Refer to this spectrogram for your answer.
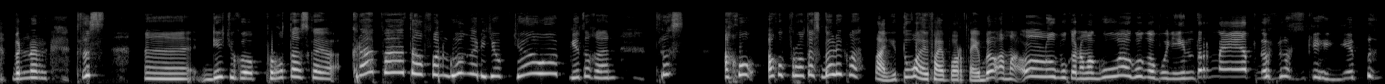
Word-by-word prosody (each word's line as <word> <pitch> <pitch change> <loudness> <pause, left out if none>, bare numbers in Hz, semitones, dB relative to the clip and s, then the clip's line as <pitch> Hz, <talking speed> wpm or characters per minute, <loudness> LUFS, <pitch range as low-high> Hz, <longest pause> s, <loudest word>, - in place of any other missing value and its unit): Bener, 290 +2 +2 0.3
terus, 425 +3 0 0.4
eee, 255 -1 +1
dia 265 +10 +3
juga 290 -5 +2
protes, 320 +4 +1
kayak, 280 -5 +1 0.2
"Kenapa 290 -10 +1 0.2
telfon 470 -2 +3
gue 425 +5 +6
nggak 475 -3 -2
dijawab-jawab?" 440 +7 0
Gitu 325 +5 -1
kan. 305 -2 -2 0.4
Terus 465 +2 -4 0.4
aku 350 +6 +3 0.2
aku 415 +4 +2
protes 415 -1 0
baliklah, 445 0 +2 0.2
"Lah, 240 - +5
itu 225 - -4
WiFi 250 -10 +4
portable 210 +5 +2
sama 260 -3 -2
elu, 360 +2 +2
bukan 310 -2 +1
sama 275 +1 +3
gue, 355 +9 0
gue 370 +1 0
nggak 310 -2 +1
punya 275 -2 -5
internet", 355 +4 -2
gue 330 - +2
bilang 370 0 -4
kayak 305 -6 -5
gitu. 300 +7 -5
335 Hz, 155 wpm, -23 LUFS, 280-395 Hz, 0.4 s, gue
